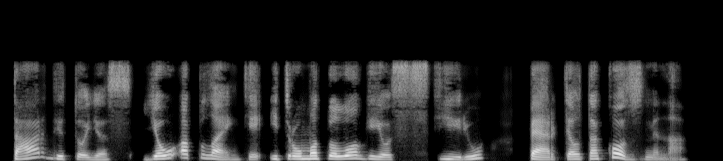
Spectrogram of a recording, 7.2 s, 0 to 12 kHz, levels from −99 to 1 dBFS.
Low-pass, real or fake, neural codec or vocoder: 7.2 kHz; fake; codec, 16 kHz, 1 kbps, X-Codec, WavLM features, trained on Multilingual LibriSpeech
